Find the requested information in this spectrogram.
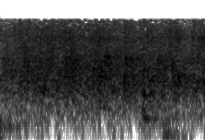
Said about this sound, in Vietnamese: Vỗ tay to lên, to nữa lên.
